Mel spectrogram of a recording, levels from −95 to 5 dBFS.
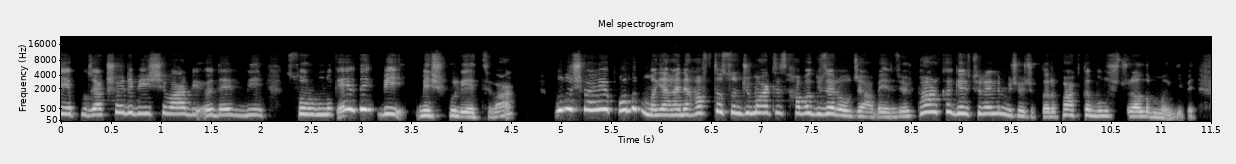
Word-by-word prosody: yapılacak 255 -3 -1
şöyle 320 0 -1
bir 295 - -2
işi 300 +2 -5
var, 280 -2 -2
bir - - -6
ödev, 235 -1 0
bir 235 -1 -6 0.2
sorumluluk, 260 -1 -1
evde 480 -1 +6
bir 280 0 -1
meşguliyeti 205 -6 -1
var. 190 +10 -5 0.4
Bunu 480 +3 +7
şöyle 465 0 +6
yapalım 470 -4 +4
mı? 235 -2 +1
Yani, 240 +1 +1
hafta 315 +7 -1
sonu 330 -3 0
cumartesi 325 0 -1
hava 305 0 -2
güzel 280 -1 +2
olacağa 200 -6 -1
benziyor. 175 +3 -4
Parka 360 +2 0
götürelim 295 -1 0
mi 235 - -3
çocukları? 180 -4 -4
Parkta 235 0 -2
buluşturalım 195 -3 -2
mı?" 145 -7 -5
gibi. - - -13
260 Hz, 170 wpm, -22 LUFS, 215-315 Hz, 0.4 s, Bunu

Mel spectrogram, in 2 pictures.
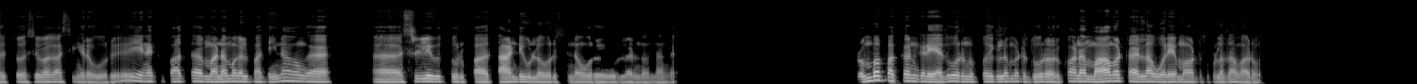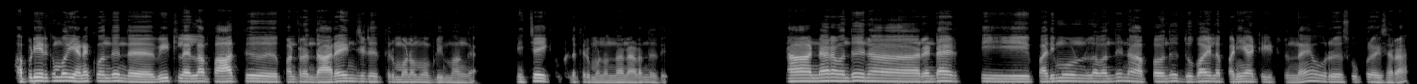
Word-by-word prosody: C 115 - -4
சிவகாசிங்கிற 110 -3 -3
ஊரு. 100 +4 -5 0.2
எனக்கு 135 -1 -3
பார்த்த 130 +1 -1
மணமகள் 130 0 0
பாத்தீங்கன்னா, 120 +8 -3
அவுங்க 135 -3 -1 0.7
அ, - - 0 0.3
ஸ்ரீலிபுத்தூர் 125 -5 -1
ப - - 0 0.2
தாண்டி 115 +2 +3
உள்ள 105 - -1
ஒரு 100 - -6
சின்ன 105 +1 -4
ஒரு 95 -1 -3
ஊர்ல 95 0 -6
இருந்து 95 -1 -7
வந்தாங்க. 90 +1 -9 1.9
ரொம்ப 155 +10 +3
பக்கம்னு 155 -3 +1
கிடையாது. 120 0 +3
ஒரு 135 - 0
30 125 +2 -2
கிலோமீட்டர் 130 -2 -2
தூரம் 120 0 +1
இருக்கும். 105 +7 -3
ஆனா, 135 0 +3
மாவட்டம் 145 0 +3
எல்லாம் 125 -1 +1
ஒரே 115 +1 +3
மாவட்டத்துக்குள்ள 105 -1 -5
தான் 110 -3 -2
வரும். 95 +1 -5 1.7
அப்படி 160 +2 +4
இருக்கும்போது 170 +1 +2
எனக்கு 150 +2 +1
வந்து, 150 +2 +1
இந்த 130 -2 +2 0.3
வீட்ல 145 -1 +3
எல்லாம் 140 -1 +1
பாத்து 135 +2 +4 0.3
பண்ற 125 0 -2
இந்த 110 - +1
அரேன்ஜட் 135 0 +2
திருமணம் 115 0 -3
அப்டின்பாங்க, 100 -1 -5 0.5
நிச்சயிக்கப்பட்ட 125 -1 0
திருமணம் 105 -1 -4
தான் 105 - -2
நடந்தது. 105 -2 -6 1.2
நான் 145 +1 +6
அந்நேரம் 160 +2 +4
வந்து, 155 +2 0
நான் 150 -2 +3 0.4
2013 135 0 0
வந்து, 135 +5 -3
நான் 140 -3 +2
அப்ப 125 - -22
வந்து, 145 +3 -1
துபாயில 135 +1 +1
பணியாற்றிட்டு 120 -3 -1
இருந்தேன் 110 +9 -2
ஒரு 130 -3 -2
சூப்பர்வைசரா. 105 -4 -3
130 Hz, 140 wpm, -24 LUFS, 110-140 Hz, 1.9 s, நான்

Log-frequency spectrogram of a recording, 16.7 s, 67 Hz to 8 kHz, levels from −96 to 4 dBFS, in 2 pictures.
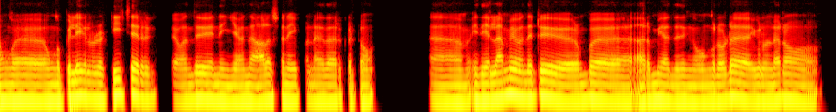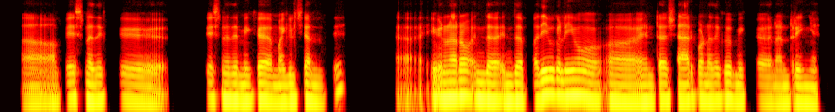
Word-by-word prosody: அவங்க 110 0 +2 0.3
உங்க 110 0 +2
பிள்ளைகளோட 120 -1 +2
டீச்சர் 130 -3 +2 0.4
வந்து 115 +2 +1 0.2
நீங்க 105 0 0
வந்து 105 -1 +1
ஆலோசனை 110 -1 0
பண்ணதா 105 -1 -1
இருக்கட்டும். 105 0 -4 0.6
ஆ - - -3 0.4
இது 110 - +1
எல்லாமே 120 +4 +3
வந்துட்டு 125 +1 +2 0.3
ரொம்ப 110 +2 0 0.5
அருமையா 110 +1 +1
இருந்ததுங்க. 105 -1 0
உங்களோட 105 +3 +1 0.2
இவ்வளோ 105 0 0
நேரம் 110 -1 0 0.6
ஆ - - -5 0.4
பேசுனதுக்கு 115 0 -2 0.8
பேசுனது 115 -1 0
மிக 115 +1 +1
மகிழ்ச்சியா 110 +2 0
இருந்தது. 105 +10 -5 0.7
ஆ - - -9 0.2
இவ்வளோ 120 - +3
நேரம் 125 -1 +3
இந்த 115 -1 +4 0.2
இந்த 115 +1 +3 0.2
பதிவுகளையும் 130 0 +3 0.2
ஆ - - +1 0.3
என்கிட்ட 105 +1 0
ஷேர் 110 +1 0
பண்ணதுக்கு 110 +1 0
மிக்க 105 -1 -6
நன்றிங்க. 100 -1 -1
110 Hz, 135 wpm, -23 LUFS, 105-120 Hz, 0.8 s, இந்த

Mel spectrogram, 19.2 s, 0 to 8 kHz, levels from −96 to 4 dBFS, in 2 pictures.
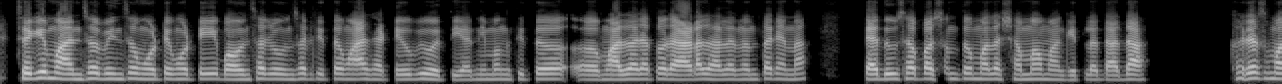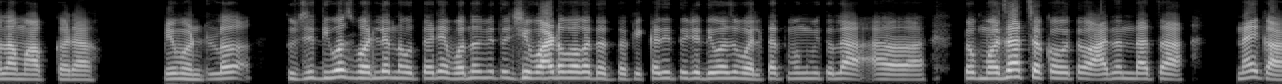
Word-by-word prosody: सगळी 200 +3 +5
माणसं-बिन्स, 190 -1 +1
मोठी-मोठी 185 -1 -2
बाउन्सर-बिउन्सर 180 +1 -2
तिथं 180 +1 -4
माझ्यासाठी 175 -2 -1
उभी 175 +2 -5
होती 160 -3 -3
आणि 170 +2 -8
मग 175 0 -8
तिथं 185 +1 0
अ, 165 0 -2
माझा 175 +2 +3
तो 190 - 0
राडा 165 +1 +5
झाल्यानंतर 175 +2 -3
आहे 185 - -4
ना, 180 +2 -6 0.4
त्या 180 - +5
दिवसापासून 190 +1 -2
तो 190 - -2
मला 185 0 0
क्षमा 175 +1 -4
मागितला, 165 -1 -6
"दादा 165 +1 +1 0.7
खरंच 205 0 +1
मला 190 -1 +4
माफ 175 -2 +1
करा." 170 -2 0 0.6
मी 190 - +1
म्हटलं, 190 +3 -1 0.3
"तुझे 200 +2 -5
दिवस 240 +2 +5
भरले 215 +1 +3
नव्हते 210 -2 -3
रे 225 - +2
म्हणून 210 +3 0
मी 225 - -5
तुझी 225 0 -2
वाट 215 +1 +9
बघत 220 -1 +3
होतो 185 -1 -4
की 185 - -7
कधी 205 +1 0
तुझे 210 0 -1
दिवस 210 +1 0
भरतात 185 +2 -1
मग 200 0 -8
मी 200 - -8
तुला 195 -1 +1
अ, 170 -1 -1 0.3
तो 210 - +1
मजा 235 +5 +9
चकवतो 210 -3 +1
आनंदाचा," 195 -2 0 0.4
नाही 230 +4 +2
का. 185 -7 +3
185 Hz, 180 wpm, -24 LUFS, 175-205 Hz, 0.7 s, वाट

